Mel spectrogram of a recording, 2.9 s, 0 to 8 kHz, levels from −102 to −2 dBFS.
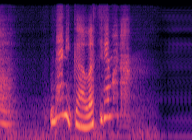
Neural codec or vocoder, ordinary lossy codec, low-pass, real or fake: codec, 16 kHz, about 1 kbps, DyCAST, with the encoder's durations; none; 7.2 kHz; fake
